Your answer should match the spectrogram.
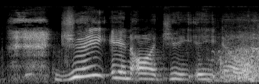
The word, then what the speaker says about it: Gnigel: Nigel, spelt with two G's. N-I-double-G-E-L? No. G-N-I-G-E-L.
